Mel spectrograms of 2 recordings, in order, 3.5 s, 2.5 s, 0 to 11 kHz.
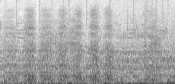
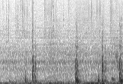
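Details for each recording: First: Creality 3D printer carriage after adjusting rollers and fixing factory defect: rolls back and forth with even low rumble, no clicks or catches; normal smooth carriage motion. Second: Creality 3D printer carriage roller (2020 batch) makes dry, uneven crunching clicks as it turns. The plastic tire slips on its bearing despite being tightened, which will cause lines on prints and make the bed nearly impossible to level.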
